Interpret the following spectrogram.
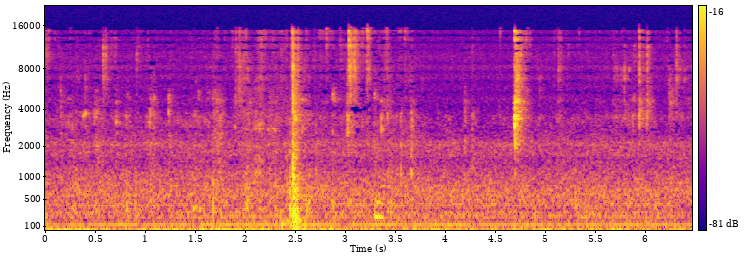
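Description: Faint close-up eating sounds of someone chewing chicken wing meat, with one sharp mouth click about two and a half seconds in and a lighter one near five seconds.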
